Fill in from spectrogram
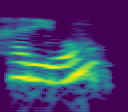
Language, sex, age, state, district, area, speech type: Sanskrit, female, 30-45, Karnataka, Hassan, urban, conversation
